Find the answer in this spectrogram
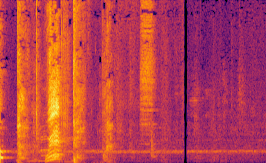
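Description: A young man's short, rising vocal outbursts, like coughs or mock sobs, two of them within the first second, with a couple of sharp knocks among them. After that there is only a faint steady high tone.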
